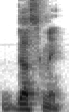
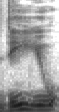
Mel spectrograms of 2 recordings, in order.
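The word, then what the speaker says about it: Duquesne: Now, Duskney, I pronounce it 2 ways now, but it's Durquesne, or S-N-E. Durquesne.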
